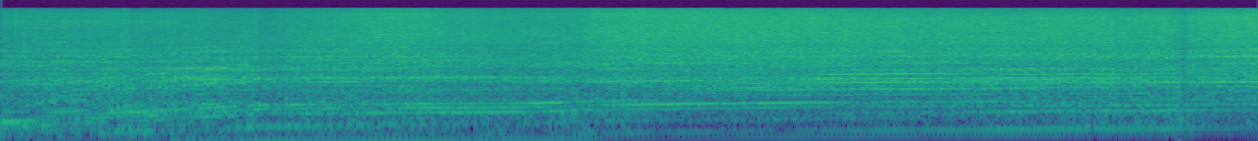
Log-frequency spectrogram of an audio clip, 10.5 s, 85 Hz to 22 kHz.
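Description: Mercury 150 hp OptiMax two-stroke V6 outboard running hard on a high-speed run, its pitch rising slowly and steadily as the boat gains speed.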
